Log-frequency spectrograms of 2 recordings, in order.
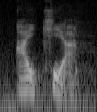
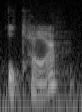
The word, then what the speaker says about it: IKEA: Nearly all English people say IKEA, but I know that in Sweden people say IKEA, and since IKEA is a Swedish company, that is the way I pronounce their name.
